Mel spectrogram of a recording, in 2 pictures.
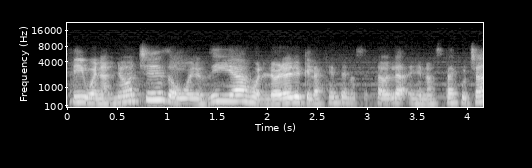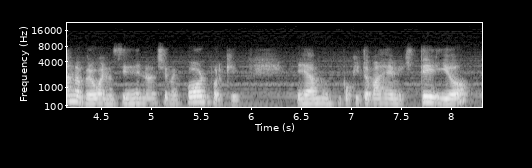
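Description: A woman's voice: medium pitch, fast, lo-fi sound, soft background music. Chatty woman co-host. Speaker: podcast co-host. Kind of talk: casual interview.

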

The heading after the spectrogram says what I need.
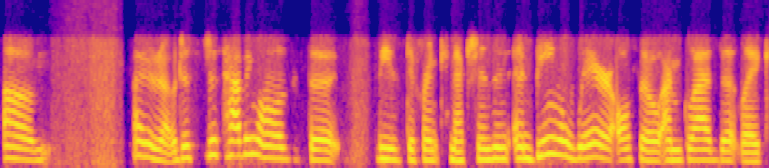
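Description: A young woman, guest in a casual interview chat, rambles hesitantly and restarts often. Her mid-range voice moves at normal speed, with no room sound, over a dry, tinny, phone-like line.

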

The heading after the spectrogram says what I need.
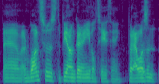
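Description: Bright, tense-toned podcast co-host who laughs a lot and swears casually. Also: medium pitch, moderate pace. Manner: laughs often, swears, animated storytelling.

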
